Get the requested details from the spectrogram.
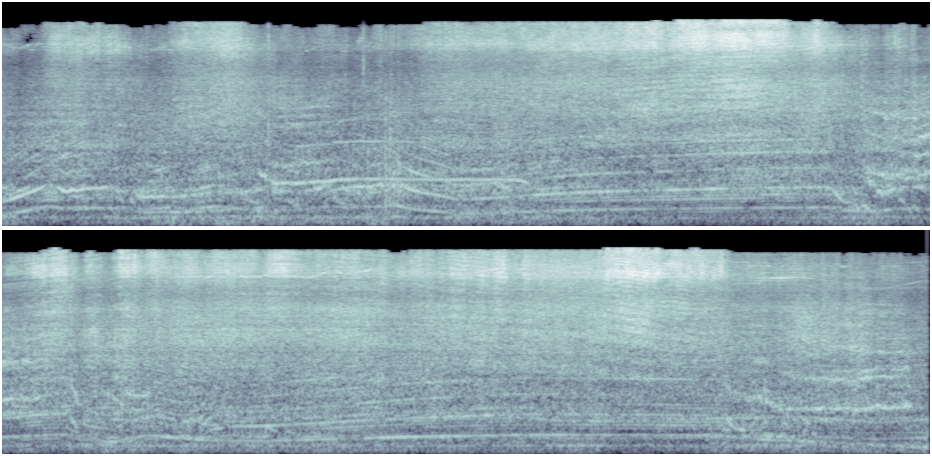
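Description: Several drift cars' engines roar as they slide past.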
